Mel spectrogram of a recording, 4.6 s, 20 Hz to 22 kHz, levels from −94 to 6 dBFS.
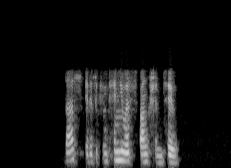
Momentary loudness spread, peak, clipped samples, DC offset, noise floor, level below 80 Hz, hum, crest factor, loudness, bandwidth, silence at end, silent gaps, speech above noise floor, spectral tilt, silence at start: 12 LU; -4 dBFS; under 0.1%; under 0.1%; -86 dBFS; -68 dBFS; none; 20 dB; -22 LUFS; 4.2 kHz; 1.1 s; none; 64 dB; -3.5 dB/octave; 1.3 s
